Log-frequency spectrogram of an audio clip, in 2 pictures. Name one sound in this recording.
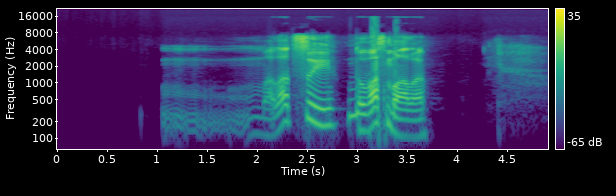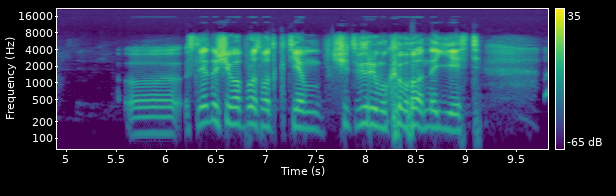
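A man speaks into a microphone, giving a talk with animation.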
